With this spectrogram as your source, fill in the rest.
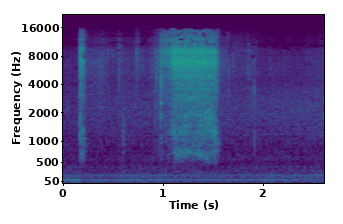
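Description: Plastic wrap film rustles and tears as it is pulled out.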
